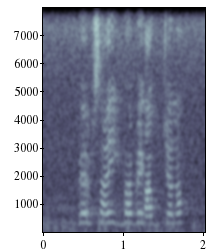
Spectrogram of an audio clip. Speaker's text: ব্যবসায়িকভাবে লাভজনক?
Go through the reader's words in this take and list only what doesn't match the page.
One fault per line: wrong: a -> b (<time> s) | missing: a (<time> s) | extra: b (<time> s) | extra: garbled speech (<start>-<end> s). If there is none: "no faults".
no faults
